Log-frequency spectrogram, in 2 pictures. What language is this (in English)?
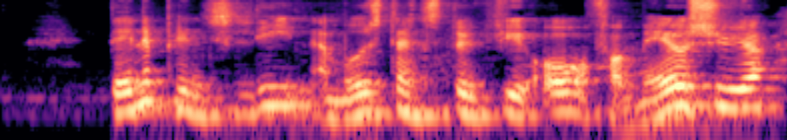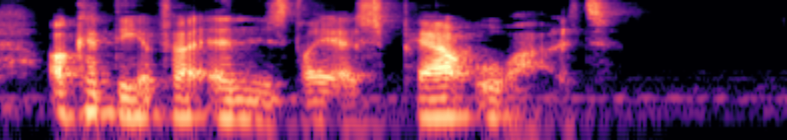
Danish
